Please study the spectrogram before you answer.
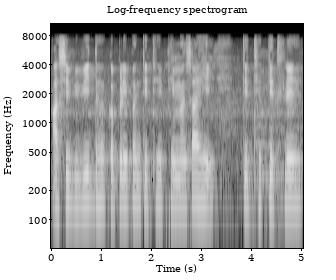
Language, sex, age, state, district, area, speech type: Marathi, male, 18-30, Maharashtra, Osmanabad, rural, spontaneous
